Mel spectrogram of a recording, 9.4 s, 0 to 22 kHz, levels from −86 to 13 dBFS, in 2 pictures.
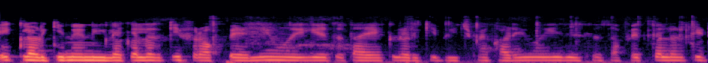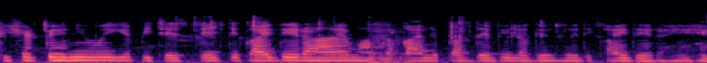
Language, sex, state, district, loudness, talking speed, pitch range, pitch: Hindi, female, Bihar, Vaishali, -19 LUFS, 275 wpm, 175-190 Hz, 185 Hz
